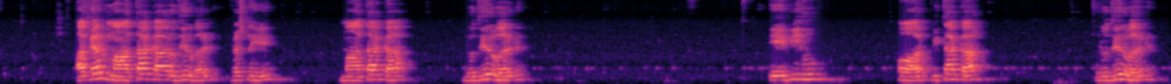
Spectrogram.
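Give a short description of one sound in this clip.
A man speaks calmly and clearly, close by, in short bursts.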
